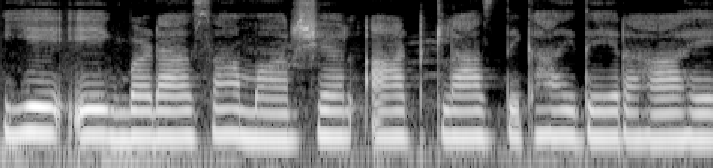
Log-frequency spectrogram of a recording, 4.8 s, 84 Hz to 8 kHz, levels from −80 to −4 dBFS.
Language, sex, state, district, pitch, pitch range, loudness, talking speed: Hindi, female, Odisha, Malkangiri, 195 Hz, 190-205 Hz, -15 LUFS, 140 wpm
